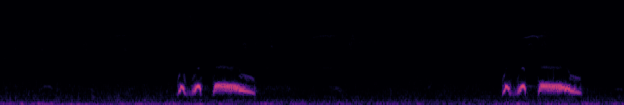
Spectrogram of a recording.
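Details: A wild dove, its feathers dark black, repeats the same coo phrase twice about four seconds apart: two quick clipped notes followed by a longer coo that droops in pitch, with soft background noise between.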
